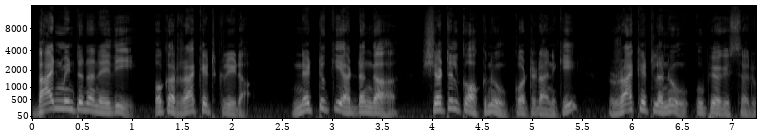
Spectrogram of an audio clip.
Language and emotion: Telugu, neutral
